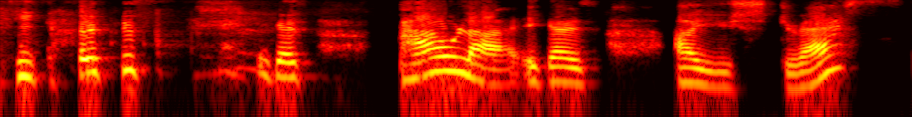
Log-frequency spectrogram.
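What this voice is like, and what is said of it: Put-on Spanish accent. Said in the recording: “sorry, this is my Spanish accent here”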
